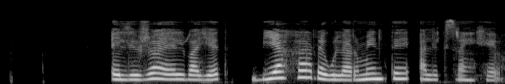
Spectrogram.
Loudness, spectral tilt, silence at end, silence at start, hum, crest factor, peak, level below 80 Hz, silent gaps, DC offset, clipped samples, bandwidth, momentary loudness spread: -18 LUFS; -5.5 dB/octave; 0.05 s; 1.1 s; none; 16 dB; -2 dBFS; -64 dBFS; 2.38-2.51 s, 4.11-4.17 s; under 0.1%; under 0.1%; 8.6 kHz; 10 LU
